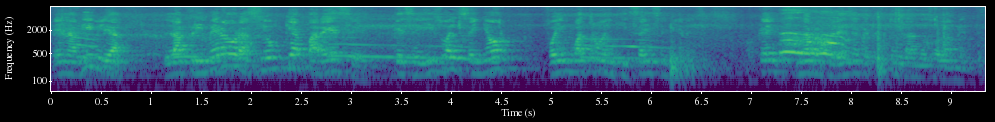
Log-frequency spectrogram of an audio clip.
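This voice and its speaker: Guy preaching, high lively voice bouncing around, sounds far off in a roomy church. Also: normal speed. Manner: animated storytelling, emphatic questions. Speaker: evangelist preacher. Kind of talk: sermon with retold dialogue. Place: church sanctuary. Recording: echoey church from far off with noise.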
